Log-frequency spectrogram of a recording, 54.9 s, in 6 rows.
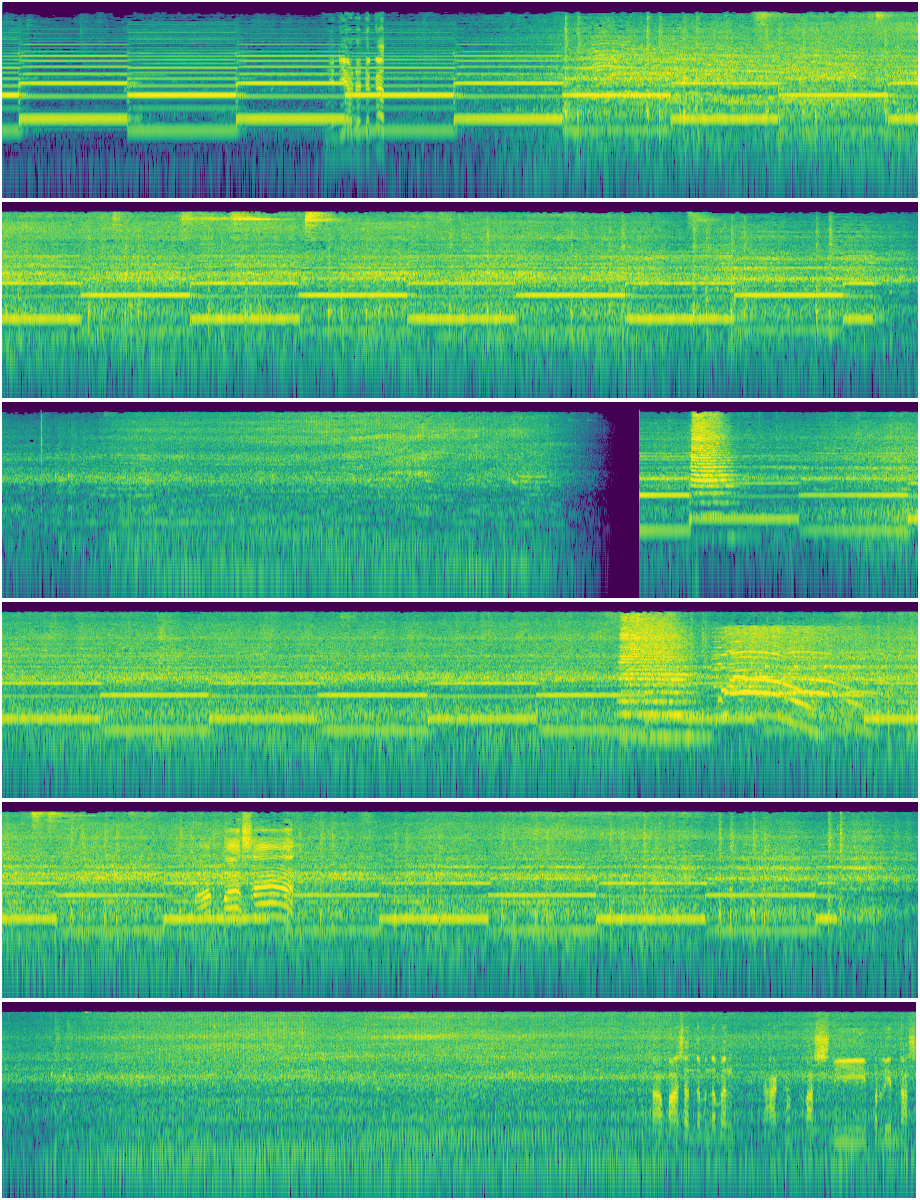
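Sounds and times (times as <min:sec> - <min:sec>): level-crossing two-tone alarm chime: 0:00.0 - 0:18.0, 0:24.7 - 0:33.7, 0:35.3 - 0:45.1
electric train passing: 0:04.0 - 0:54.9.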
